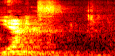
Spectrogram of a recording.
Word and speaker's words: Janus: roman god named janice the latin version of his name is pronounced janice there were two young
